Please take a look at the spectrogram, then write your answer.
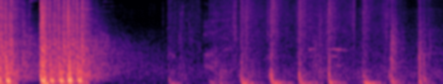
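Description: Rifle fire from a video game, shot from the hip: a dense loud burst opening, then a string of separate sharp reports in an uneven rhythm, with faint speech mixed in.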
